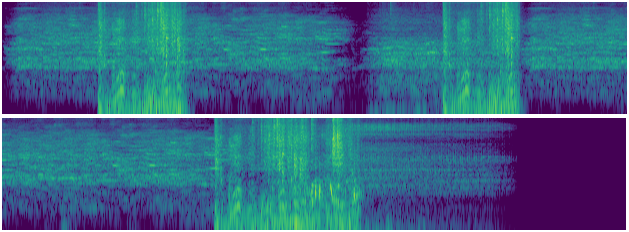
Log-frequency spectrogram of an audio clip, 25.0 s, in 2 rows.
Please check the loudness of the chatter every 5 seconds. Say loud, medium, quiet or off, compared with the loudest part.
loud, loud, loud, loud, off.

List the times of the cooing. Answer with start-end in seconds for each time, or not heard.
1.9-3.7, 8.8-10.4, 16.7-19.7.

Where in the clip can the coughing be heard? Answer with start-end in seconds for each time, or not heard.
not heard.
